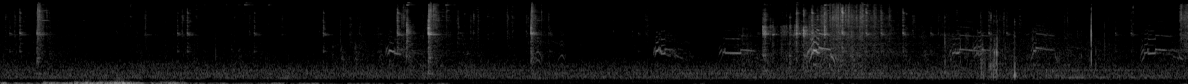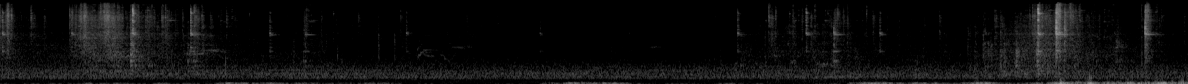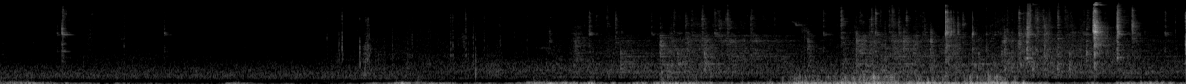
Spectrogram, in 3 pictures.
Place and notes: Montreal: Point St-Charles - Point St-Charles
equipment used: Zoom H4
QC, Canada, 21 March, ~09:00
